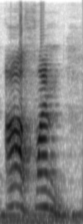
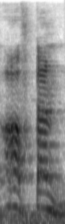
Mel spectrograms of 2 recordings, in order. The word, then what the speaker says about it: often: ऑफन, T silent हो गया, आप टी के साथ भी बोल सकते हैं, यानी ग्रामर के मुताबिक इसके दो प्रोनाउंसिएशन हैं. टी बोले भी सही है, न बोले तो भी सही है. Number 1 pronunciation ऑफन, number 2 pronunciation ऑफ्टन, दोनों सही हैं.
